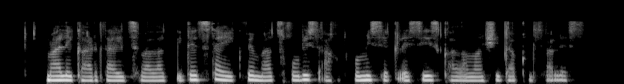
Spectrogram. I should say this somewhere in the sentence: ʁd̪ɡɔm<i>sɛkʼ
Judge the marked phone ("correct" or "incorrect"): correct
